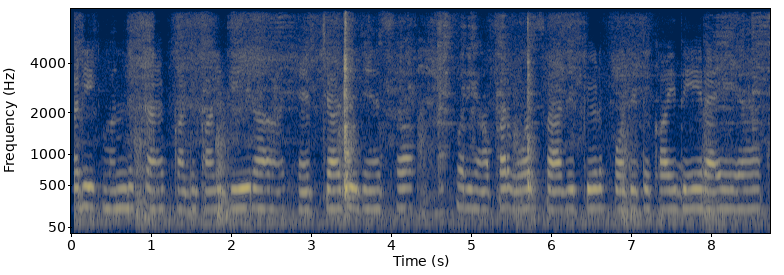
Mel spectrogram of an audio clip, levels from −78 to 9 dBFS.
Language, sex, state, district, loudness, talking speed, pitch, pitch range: Hindi, female, Chhattisgarh, Sukma, -26 LUFS, 165 wpm, 220 Hz, 215-225 Hz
